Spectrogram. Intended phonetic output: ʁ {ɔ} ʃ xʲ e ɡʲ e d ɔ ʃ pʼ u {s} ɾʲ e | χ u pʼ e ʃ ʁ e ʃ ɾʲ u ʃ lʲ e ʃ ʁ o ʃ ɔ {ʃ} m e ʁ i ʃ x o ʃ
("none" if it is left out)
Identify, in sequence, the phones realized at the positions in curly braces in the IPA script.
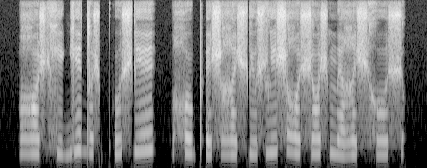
ɔ, ʃ, ʃ

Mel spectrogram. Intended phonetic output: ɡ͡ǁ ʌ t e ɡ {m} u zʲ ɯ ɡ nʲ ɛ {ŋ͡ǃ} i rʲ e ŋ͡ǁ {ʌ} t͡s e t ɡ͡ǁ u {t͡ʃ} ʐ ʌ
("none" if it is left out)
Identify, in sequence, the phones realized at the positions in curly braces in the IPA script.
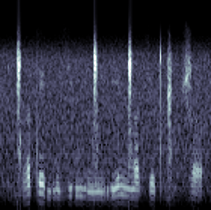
m, ŋ͡ǁ, ʌ, t͡ʃ

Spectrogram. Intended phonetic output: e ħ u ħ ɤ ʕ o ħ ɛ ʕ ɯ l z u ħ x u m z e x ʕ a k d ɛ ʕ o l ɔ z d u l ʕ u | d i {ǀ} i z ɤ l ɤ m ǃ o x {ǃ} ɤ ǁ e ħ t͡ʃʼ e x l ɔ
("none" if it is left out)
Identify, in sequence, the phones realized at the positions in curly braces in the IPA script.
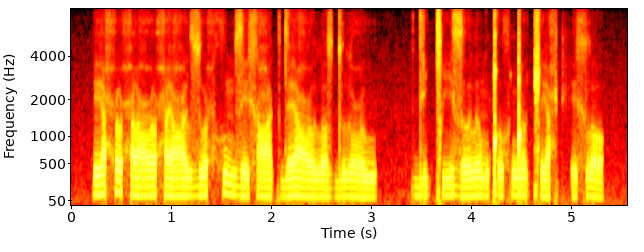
ǀ, ŋ͡ǃ

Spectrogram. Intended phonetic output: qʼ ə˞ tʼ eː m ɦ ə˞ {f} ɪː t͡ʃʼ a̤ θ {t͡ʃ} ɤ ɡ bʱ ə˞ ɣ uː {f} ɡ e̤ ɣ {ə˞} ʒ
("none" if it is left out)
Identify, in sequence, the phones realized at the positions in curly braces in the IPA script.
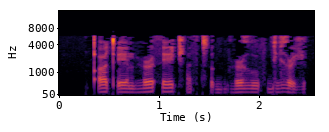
θ, t͡sʼ, f, ə˞

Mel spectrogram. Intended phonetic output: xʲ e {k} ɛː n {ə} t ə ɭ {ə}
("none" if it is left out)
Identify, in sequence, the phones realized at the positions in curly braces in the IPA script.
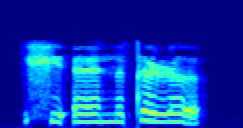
ʔ, ə, ə

